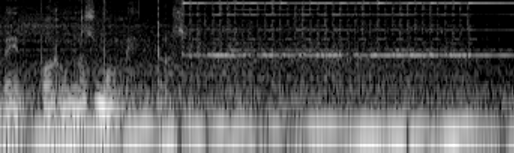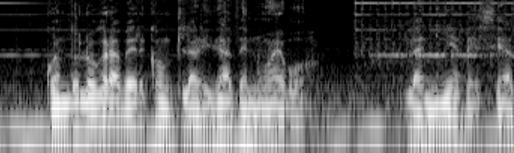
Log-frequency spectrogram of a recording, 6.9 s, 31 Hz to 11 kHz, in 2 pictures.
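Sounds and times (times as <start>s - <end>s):
speech: 0.0s - 1.4s, 3.7s - 6.8s
low hum: 0.0s - 6.8s
telephone ringing with a bright electronic trill: 1.2s - 5.0s, 5.8s - 6.8s.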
